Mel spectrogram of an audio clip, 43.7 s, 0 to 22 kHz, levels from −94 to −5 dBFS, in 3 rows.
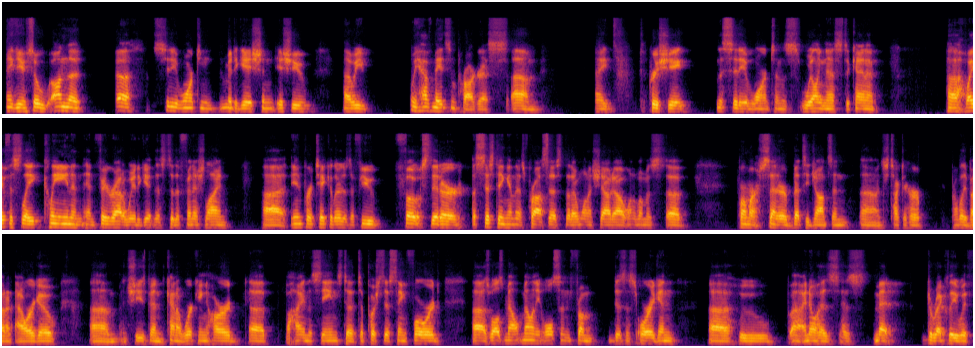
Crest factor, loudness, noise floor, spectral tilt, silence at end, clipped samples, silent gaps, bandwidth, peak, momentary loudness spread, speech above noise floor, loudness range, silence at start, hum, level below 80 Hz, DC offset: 18 dB; -22 LUFS; -83 dBFS; -5.5 dB/octave; 0.1 s; under 0.1%; none; 12.5 kHz; -4 dBFS; 11 LU; 61 dB; 3 LU; 0.05 s; none; -68 dBFS; under 0.1%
